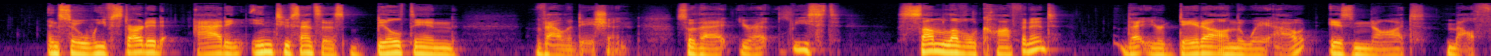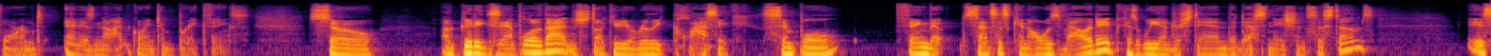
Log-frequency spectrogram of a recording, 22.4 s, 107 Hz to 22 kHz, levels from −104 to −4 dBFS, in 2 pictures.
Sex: male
